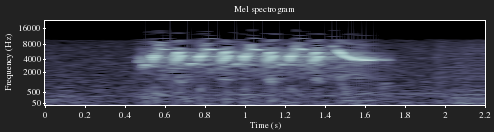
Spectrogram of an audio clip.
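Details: Song of the European goldfinch meant for tutoring young goldfinches: a string of about ten quick, evenly repeated bright notes ending in a clear, drawn-out downward slur.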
